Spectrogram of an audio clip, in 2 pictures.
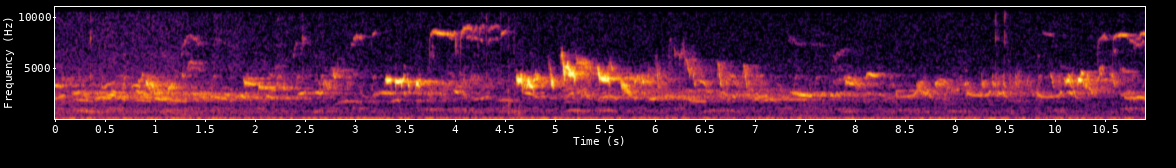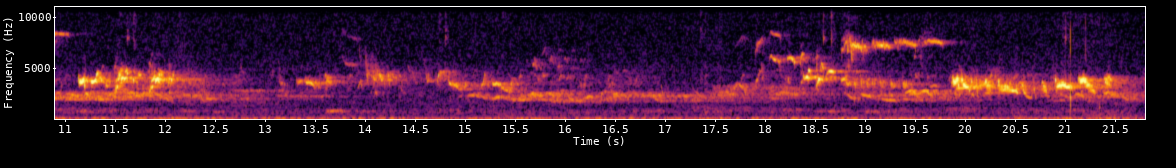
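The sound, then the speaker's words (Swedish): A European robin sings a series of high, thin, warbling phrases with sparkling trills, repeated in bursts with short pauses, over a steady low hum; a crane and a blackbird faintly in the background. “ska vi lyssna lite på Rödhaken vi kan, först?”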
